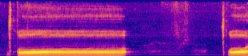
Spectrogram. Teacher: طا، طا ہے لفظ، طا اور تا جو کل ہم نے پڑھا تھا، تا اور طا کی آواز ملتی ہے، لیکن طا جو ہے اس کو ہمیشہ موٹا پڑھتے ہیں، پر پڑھتے ہیں، تا کو باریک پڑھتے ہیں۔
